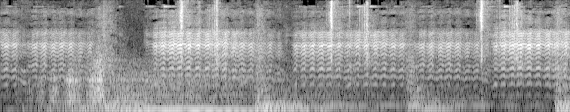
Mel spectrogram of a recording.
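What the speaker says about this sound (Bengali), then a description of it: "এত রাতে ছাগলের চিৎকার কেন?" A goat bleats at night in loud, drawn-out, wavering cries, several in a row, close and clear with no talking.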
